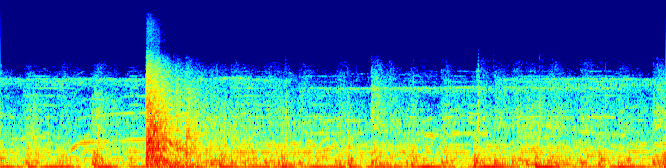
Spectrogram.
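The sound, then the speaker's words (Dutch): A single loud cannon blast in a video game booms out about a second in, its sharp crack trailing into rumble over a steady low mechanical drone and scattered battle noise. “Afgevuurd, maar die komt er niet echt helemaal.”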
